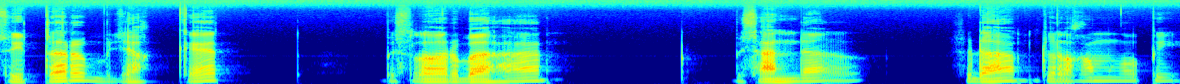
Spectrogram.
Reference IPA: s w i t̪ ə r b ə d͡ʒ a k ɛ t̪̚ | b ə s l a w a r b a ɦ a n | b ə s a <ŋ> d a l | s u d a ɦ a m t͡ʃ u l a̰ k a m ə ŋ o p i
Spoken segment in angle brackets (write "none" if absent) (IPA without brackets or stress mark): n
